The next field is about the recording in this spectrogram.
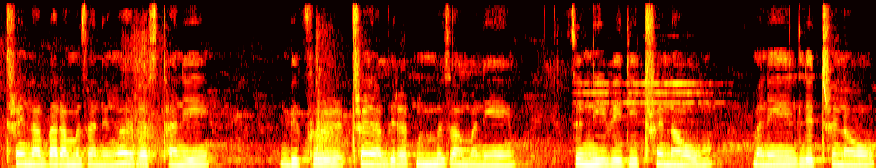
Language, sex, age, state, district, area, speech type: Bodo, female, 18-30, Assam, Udalguri, rural, spontaneous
